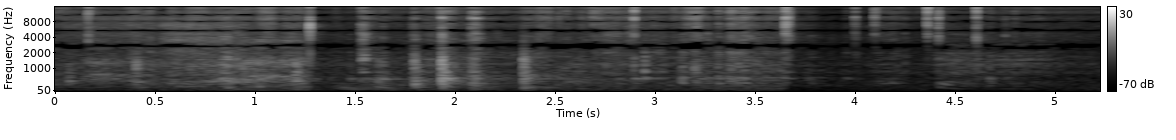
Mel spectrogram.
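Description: Plastic engine cover of a Cummins 6.7L turbo diesel being handled and lifted loose by gloved hands: an irregular scatter of light clicks and knocks.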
